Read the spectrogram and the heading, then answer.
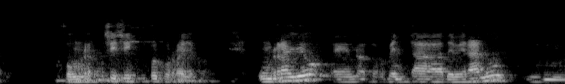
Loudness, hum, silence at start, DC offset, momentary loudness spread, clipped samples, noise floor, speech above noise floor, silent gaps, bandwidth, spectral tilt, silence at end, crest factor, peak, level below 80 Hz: -25 LUFS; none; 0.55 s; under 0.1%; 13 LU; under 0.1%; -70 dBFS; 45 dB; none; 7.4 kHz; -7.5 dB/octave; 0 s; 18 dB; -8 dBFS; -68 dBFS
